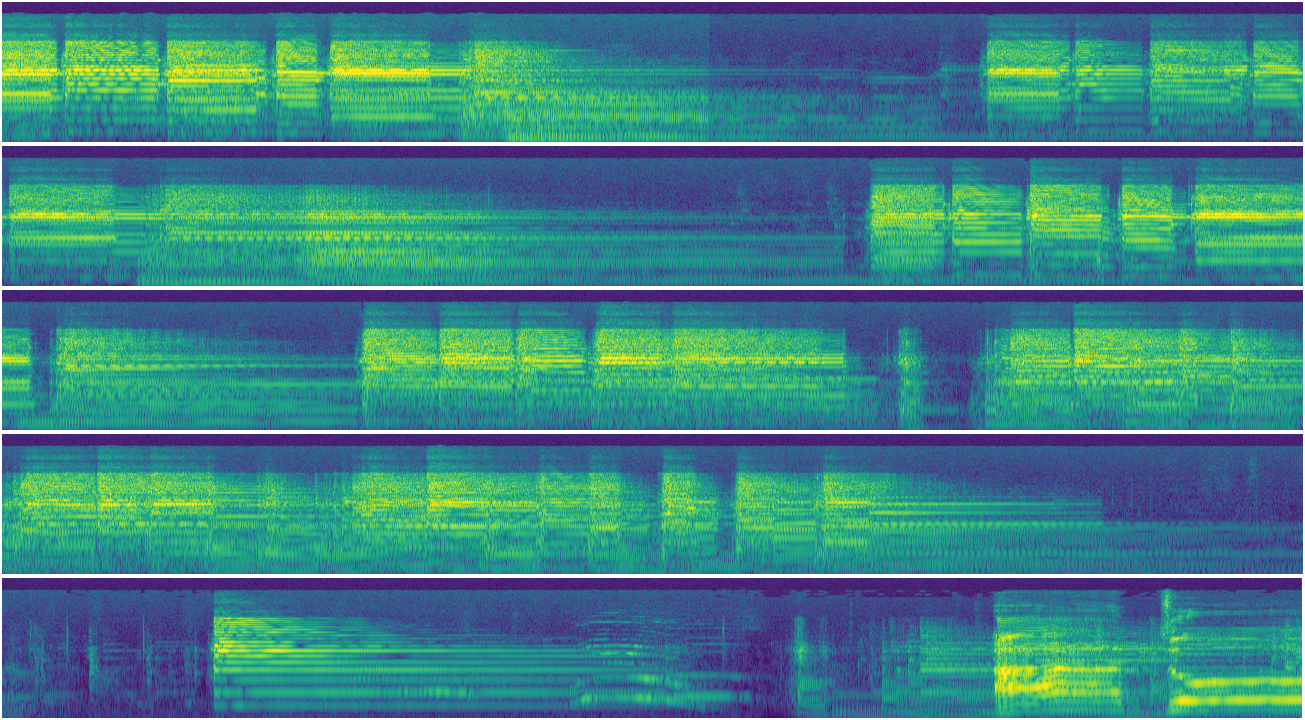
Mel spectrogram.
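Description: Live rock band playing the instrumental opening of a song: electric guitar chords, with bass guitar coming in about two and a half seconds in. The playing thins out near the end, with a few sliding notes.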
